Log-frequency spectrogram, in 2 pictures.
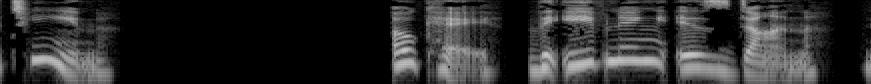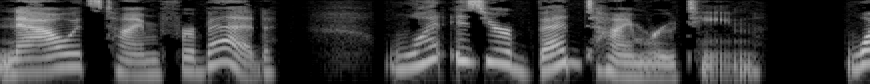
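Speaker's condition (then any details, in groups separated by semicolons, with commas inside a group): No condition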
